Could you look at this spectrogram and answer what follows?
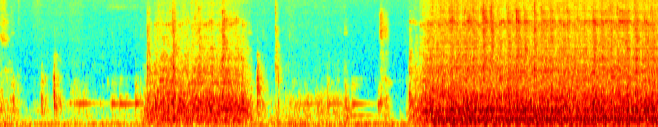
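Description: A sewing machine does free-motion stitching with white thread on white fabric, its steady mechanical whir running in stretches and stopping briefly between them, close and fairly quiet, with no talking.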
